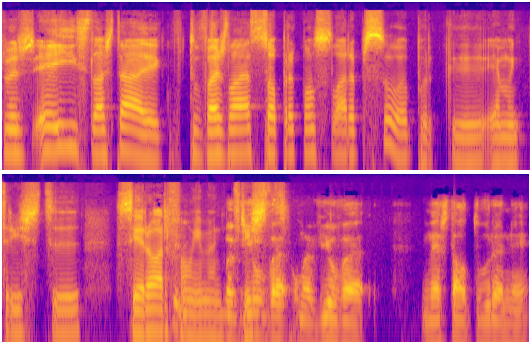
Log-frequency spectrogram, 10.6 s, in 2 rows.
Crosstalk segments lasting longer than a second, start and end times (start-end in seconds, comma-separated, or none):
7.0-8.2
